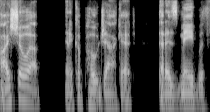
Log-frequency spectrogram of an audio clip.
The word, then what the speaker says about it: capote: Capote.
